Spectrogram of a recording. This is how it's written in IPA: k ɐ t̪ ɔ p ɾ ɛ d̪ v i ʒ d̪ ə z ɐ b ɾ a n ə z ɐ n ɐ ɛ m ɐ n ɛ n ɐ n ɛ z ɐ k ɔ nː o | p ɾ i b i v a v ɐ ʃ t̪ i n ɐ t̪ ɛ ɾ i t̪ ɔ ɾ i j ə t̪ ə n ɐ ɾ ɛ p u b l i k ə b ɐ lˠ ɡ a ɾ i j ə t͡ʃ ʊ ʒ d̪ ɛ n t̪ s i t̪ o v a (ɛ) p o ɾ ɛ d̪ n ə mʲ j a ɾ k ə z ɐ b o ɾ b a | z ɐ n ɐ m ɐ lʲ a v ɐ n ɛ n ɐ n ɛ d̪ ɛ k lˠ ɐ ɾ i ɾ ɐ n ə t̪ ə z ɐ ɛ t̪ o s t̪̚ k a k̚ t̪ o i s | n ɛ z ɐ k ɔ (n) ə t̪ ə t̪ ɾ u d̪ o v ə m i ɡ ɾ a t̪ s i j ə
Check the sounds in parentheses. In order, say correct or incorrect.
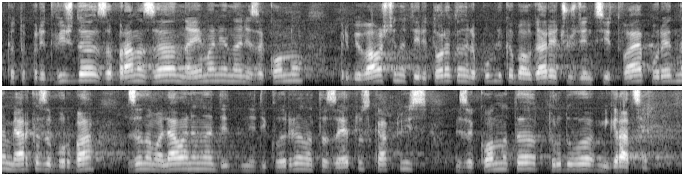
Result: correct, incorrect: nː

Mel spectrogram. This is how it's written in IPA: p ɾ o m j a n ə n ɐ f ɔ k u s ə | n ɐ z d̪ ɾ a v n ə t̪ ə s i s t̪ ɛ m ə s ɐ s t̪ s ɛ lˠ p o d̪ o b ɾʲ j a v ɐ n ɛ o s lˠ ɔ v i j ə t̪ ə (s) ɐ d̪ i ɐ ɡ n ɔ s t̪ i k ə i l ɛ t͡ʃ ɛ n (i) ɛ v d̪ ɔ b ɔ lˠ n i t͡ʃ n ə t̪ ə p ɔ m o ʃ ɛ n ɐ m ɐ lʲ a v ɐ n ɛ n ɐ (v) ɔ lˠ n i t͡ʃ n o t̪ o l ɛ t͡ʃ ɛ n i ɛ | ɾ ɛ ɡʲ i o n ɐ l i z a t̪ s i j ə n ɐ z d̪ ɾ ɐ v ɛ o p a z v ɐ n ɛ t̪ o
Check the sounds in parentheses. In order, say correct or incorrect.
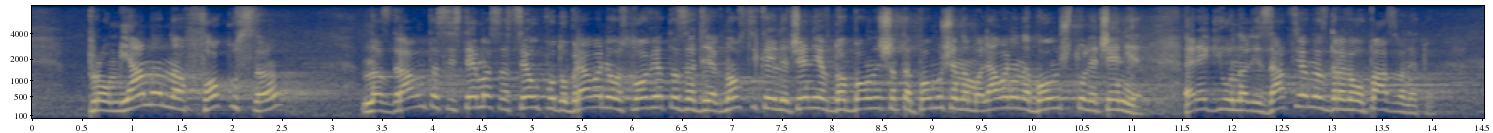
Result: incorrect: z, correct, incorrect: b

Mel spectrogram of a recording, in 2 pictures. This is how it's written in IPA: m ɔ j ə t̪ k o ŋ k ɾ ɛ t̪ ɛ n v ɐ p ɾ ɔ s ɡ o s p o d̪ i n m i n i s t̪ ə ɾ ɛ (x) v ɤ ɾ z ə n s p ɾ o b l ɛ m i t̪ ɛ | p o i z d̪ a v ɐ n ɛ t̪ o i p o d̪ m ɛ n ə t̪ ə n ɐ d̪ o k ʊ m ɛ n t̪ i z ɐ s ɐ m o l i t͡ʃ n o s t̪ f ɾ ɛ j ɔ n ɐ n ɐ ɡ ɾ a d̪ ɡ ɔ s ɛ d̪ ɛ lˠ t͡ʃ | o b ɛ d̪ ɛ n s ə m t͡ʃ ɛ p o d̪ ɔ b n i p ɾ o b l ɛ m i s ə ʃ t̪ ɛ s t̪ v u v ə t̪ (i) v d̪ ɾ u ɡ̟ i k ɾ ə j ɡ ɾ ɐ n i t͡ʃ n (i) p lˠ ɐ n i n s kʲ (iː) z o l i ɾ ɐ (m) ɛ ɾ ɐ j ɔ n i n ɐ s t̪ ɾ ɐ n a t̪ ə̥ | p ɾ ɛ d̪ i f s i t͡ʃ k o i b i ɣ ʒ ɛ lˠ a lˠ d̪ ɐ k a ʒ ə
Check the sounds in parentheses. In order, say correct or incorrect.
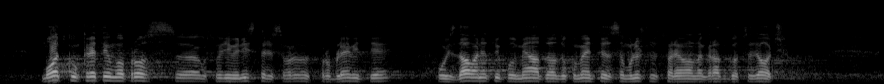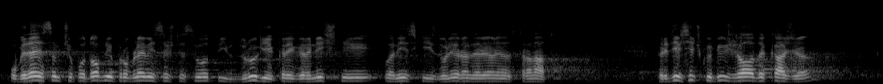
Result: incorrect: s, correct, correct, correct, incorrect: n

